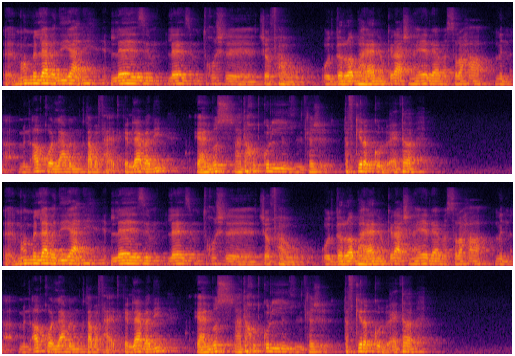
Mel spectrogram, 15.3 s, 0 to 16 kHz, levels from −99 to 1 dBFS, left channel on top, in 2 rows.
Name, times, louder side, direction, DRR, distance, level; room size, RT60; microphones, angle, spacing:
voice 1, 0.0-4.5 4.8-10.0 10.6-14.0, left 1 dB, ahead, 5 dB, 0.5 m, -23 dB
9.5 x 3.2 x 5.3 m, 0.94 s
head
